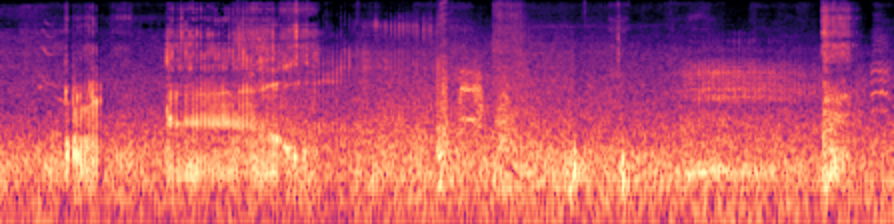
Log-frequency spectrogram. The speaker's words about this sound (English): And there'd often be a harem of elephant seals down on the beach just nearby, and they'd be grunting and snorting and fighting, and those are the kind of sounds that you wake up to.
